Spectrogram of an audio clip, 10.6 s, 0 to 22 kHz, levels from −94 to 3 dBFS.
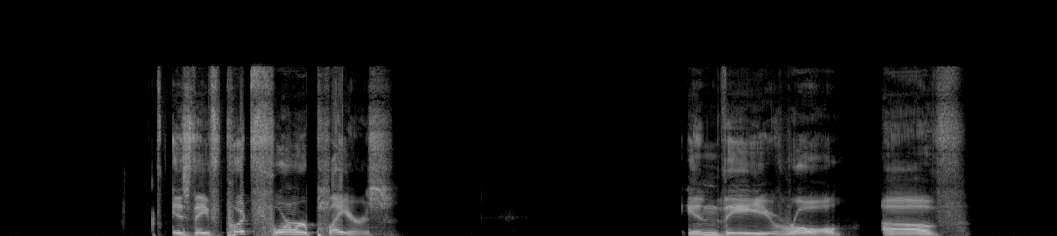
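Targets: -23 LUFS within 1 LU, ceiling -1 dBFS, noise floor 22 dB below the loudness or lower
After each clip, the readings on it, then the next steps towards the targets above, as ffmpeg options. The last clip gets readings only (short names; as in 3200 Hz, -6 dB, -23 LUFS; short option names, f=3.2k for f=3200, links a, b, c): loudness -31.0 LUFS; peak -17.0 dBFS; loudness target -23.0 LUFS
-> -af "volume=8dB"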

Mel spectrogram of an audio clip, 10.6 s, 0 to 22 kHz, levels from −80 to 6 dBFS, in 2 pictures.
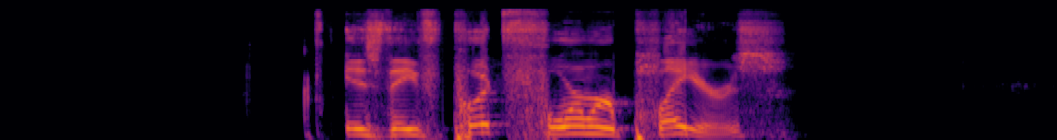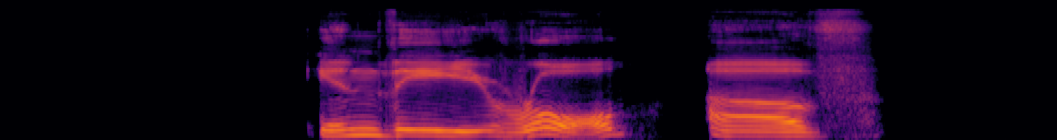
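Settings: loudness -23.0 LUFS; peak -9.0 dBFS; noise floor -86 dBFS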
